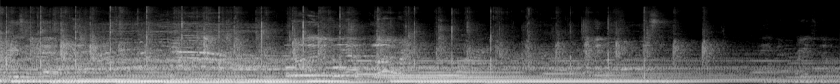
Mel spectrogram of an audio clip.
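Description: Yamaha electronic keyboard playing held chords, with hand clapping and voices over it. The music and clapping die away about seven seconds in.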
